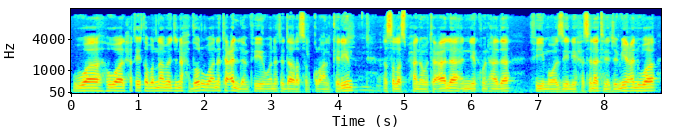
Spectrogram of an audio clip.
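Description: Very fast-talking man hosting a TV program. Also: lowish voice, little pitch movement, dark tone. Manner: formal and courteous, gives thanks and closing greetings. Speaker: TV program host.

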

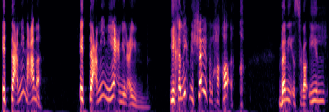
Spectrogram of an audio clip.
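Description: A man preaches in a lively Egyptian accent, his voice high and swinging widely as he talks fast. He recites verses with dramatic stresses. The sound is close and dry. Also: no room sound. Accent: Egyptian Arabic. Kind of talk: lively religious talk.

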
